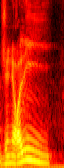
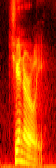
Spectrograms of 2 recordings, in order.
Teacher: Si vous ne mettez pas l'accent tonique sur la première syllabe du mot, vous allez vous planter pour la prononciation. Vous allez faire generally, for example.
